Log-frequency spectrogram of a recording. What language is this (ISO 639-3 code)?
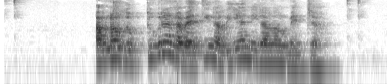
cat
